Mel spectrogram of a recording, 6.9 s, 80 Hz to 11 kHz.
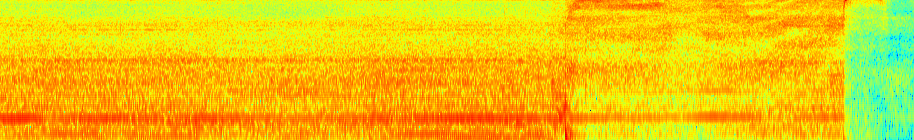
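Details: Nearly new Dyson vacuum, essentially an Animal 1, with a clean filter: a steady high whine with a rough hissy rush, then a rising squeal before shutoff. The owner says the motor sounds really bad, cause unknown.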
